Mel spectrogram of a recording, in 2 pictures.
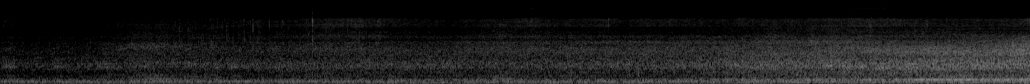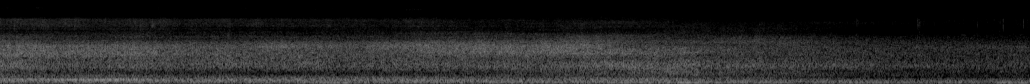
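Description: Lawn sprinkler spraying water, a steady hiss that swells for several seconds in the middle as the spray sweeps across, then eases off.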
